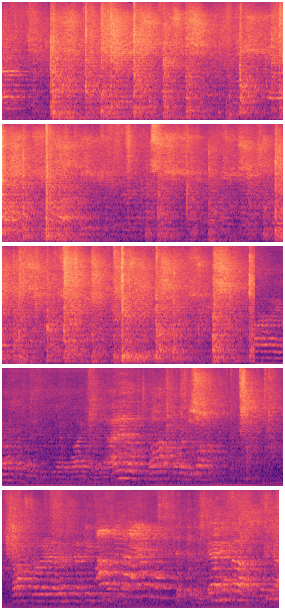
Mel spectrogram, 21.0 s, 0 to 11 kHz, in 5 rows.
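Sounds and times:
punches and kicks on pads: 0.7 - 5.6, 6.4 - 12.2.

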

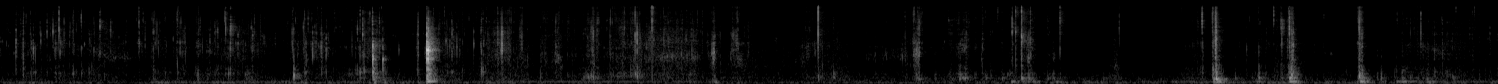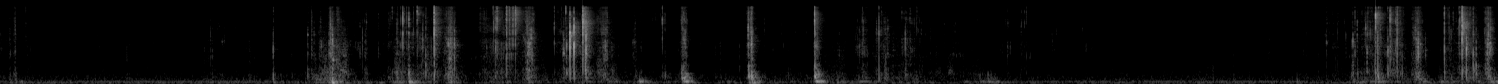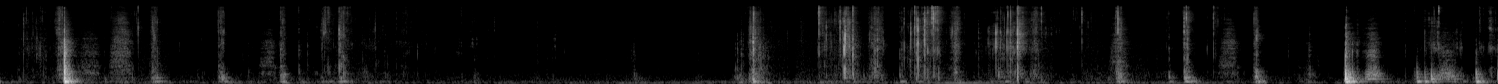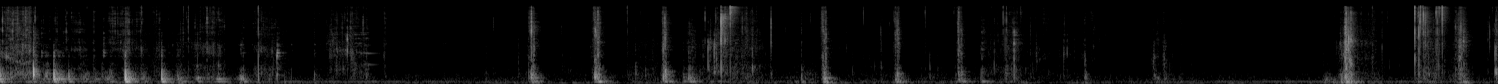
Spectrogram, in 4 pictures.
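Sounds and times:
slime crackling and popping: 0.0 - 10.7, 17.0 - 26.0, 28.1 - 35.5, 37.4 - 42.8, 49.8 - 56.6, 58.2 - 59.9.

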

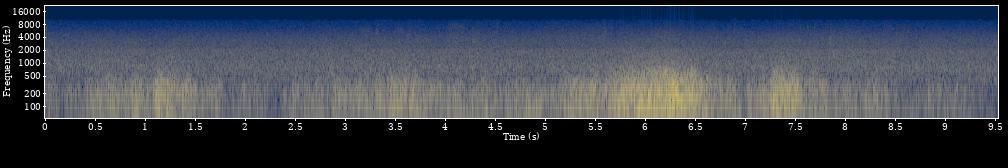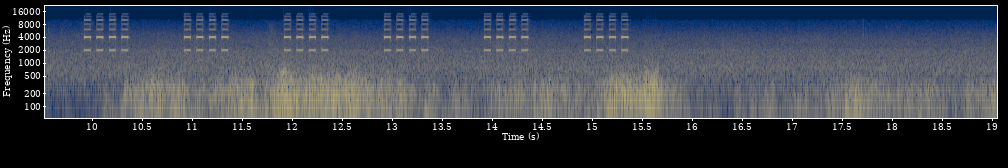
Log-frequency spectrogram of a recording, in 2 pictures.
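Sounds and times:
gusty wind on microphone: 0.0 - 9.3, 10.4 - 19.0
timer alarm short high beeps: 9.9 - 15.4.

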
